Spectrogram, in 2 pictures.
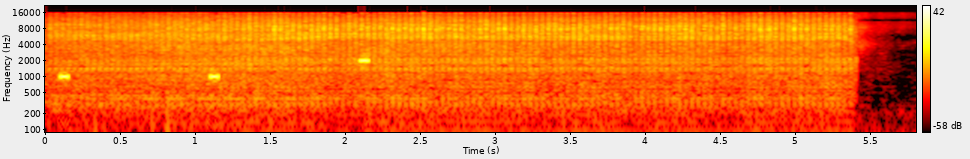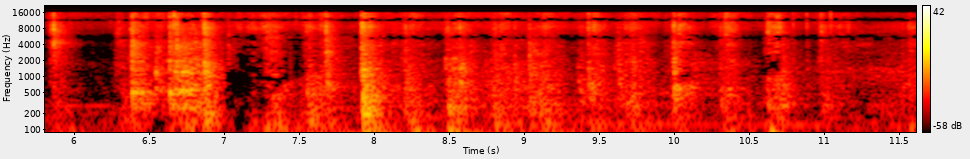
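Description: Old-film countdown leader sound effect: a steady film-projector whirr and clatter with a short beep each second, two lower beeps then a higher one, cutting off abruptly about five seconds in. After that come quieter scattered knocks and taps from a handheld phone being carried.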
